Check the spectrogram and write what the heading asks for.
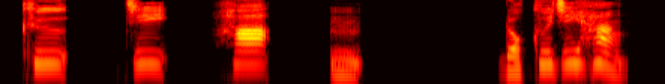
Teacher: starts low, rises on the second syllable, the ku, stays high until the final syllable where it drops again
